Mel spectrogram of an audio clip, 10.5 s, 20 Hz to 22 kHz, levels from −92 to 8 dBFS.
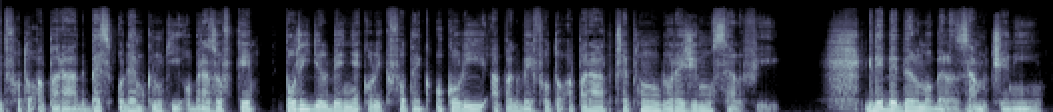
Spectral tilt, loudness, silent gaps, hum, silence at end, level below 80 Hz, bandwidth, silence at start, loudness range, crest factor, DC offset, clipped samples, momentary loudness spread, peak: -6 dB/octave; -17 LUFS; none; none; 0.15 s; -36 dBFS; 15.5 kHz; 0 s; 3 LU; 16 dB; under 0.1%; under 0.1%; 10 LU; 0 dBFS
